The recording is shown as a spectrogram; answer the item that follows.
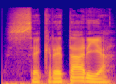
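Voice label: secretary, Spanish, male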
